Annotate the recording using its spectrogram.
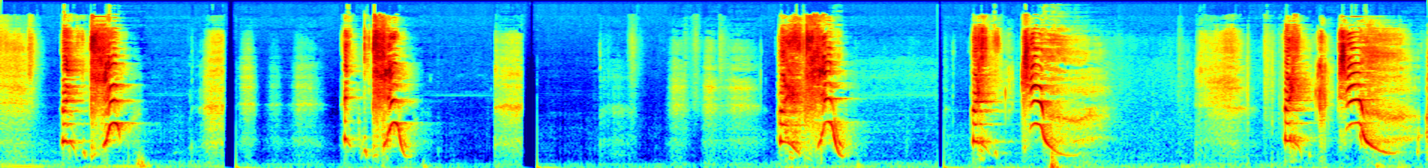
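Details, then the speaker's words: Woman with allergies who ran out of her allergy medicine and says she sneezed so hard she bit her tongue: five sneezes, each with a sharp in-breath before the burst, over about twenty seconds; sneezing fit. "I ran out of allergy medicine and I'm suffering so hey everybody and I I sneeze so hard that I bit my tongue"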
